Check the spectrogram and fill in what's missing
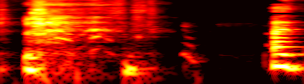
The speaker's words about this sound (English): coughs.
